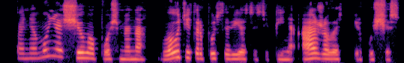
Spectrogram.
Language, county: Lithuanian, Alytus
